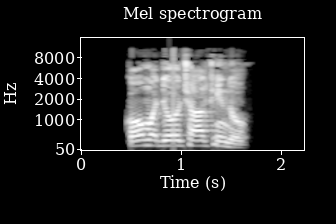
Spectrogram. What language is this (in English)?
Sindhi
